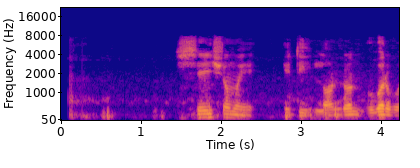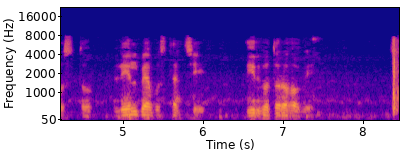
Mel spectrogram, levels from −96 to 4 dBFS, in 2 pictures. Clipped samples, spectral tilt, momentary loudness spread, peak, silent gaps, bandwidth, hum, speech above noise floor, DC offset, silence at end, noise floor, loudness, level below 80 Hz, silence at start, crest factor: under 0.1%; -4.5 dB/octave; 20 LU; -2 dBFS; none; 8 kHz; none; 41 dB; under 0.1%; 0 s; -67 dBFS; -27 LUFS; -60 dBFS; 0.1 s; 26 dB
